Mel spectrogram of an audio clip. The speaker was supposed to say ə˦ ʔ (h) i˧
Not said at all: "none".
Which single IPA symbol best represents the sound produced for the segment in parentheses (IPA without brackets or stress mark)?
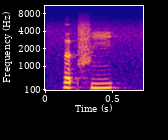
f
